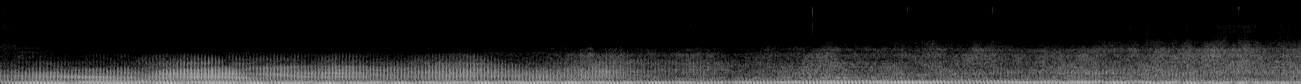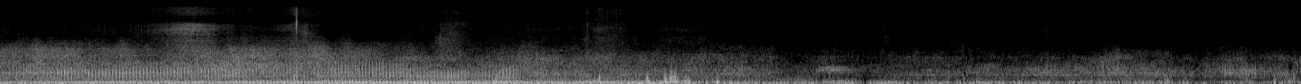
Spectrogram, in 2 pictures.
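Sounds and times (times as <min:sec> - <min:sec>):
helicopter rotor running: 0:00.0 - 0:26.0.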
